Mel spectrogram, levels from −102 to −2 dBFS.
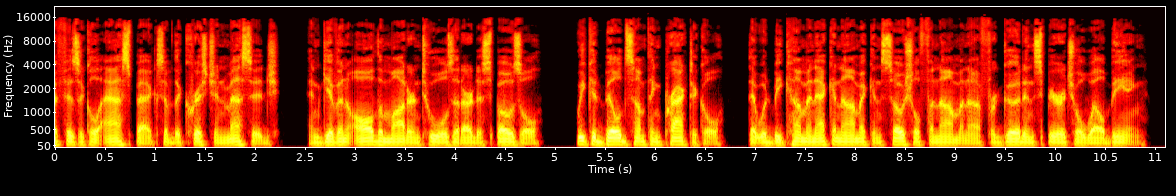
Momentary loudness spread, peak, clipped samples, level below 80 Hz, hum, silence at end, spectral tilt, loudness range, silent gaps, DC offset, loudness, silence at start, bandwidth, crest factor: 8 LU; -2 dBFS; under 0.1%; -40 dBFS; none; 0.2 s; -4.5 dB/octave; 2 LU; none; under 0.1%; -21 LUFS; 0 s; 16 kHz; 18 dB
